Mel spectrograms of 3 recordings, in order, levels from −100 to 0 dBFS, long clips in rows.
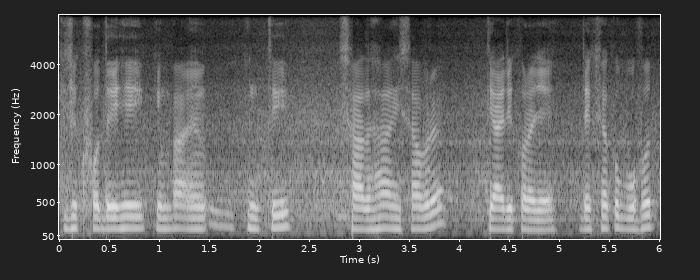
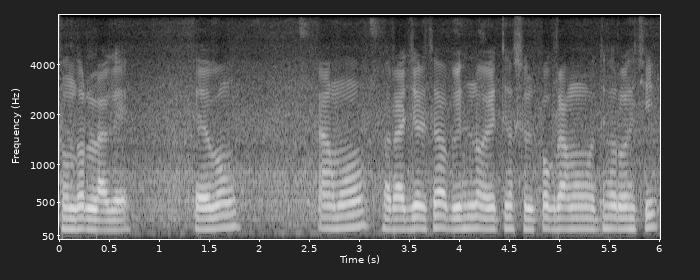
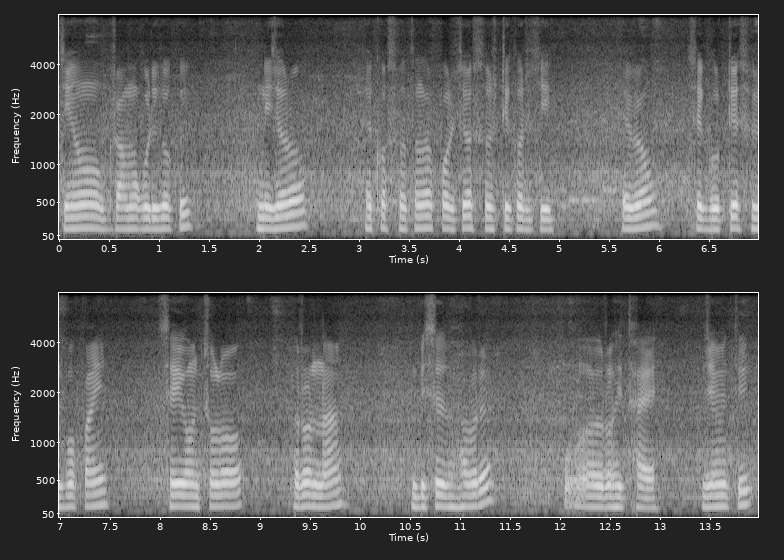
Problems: constant background noise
